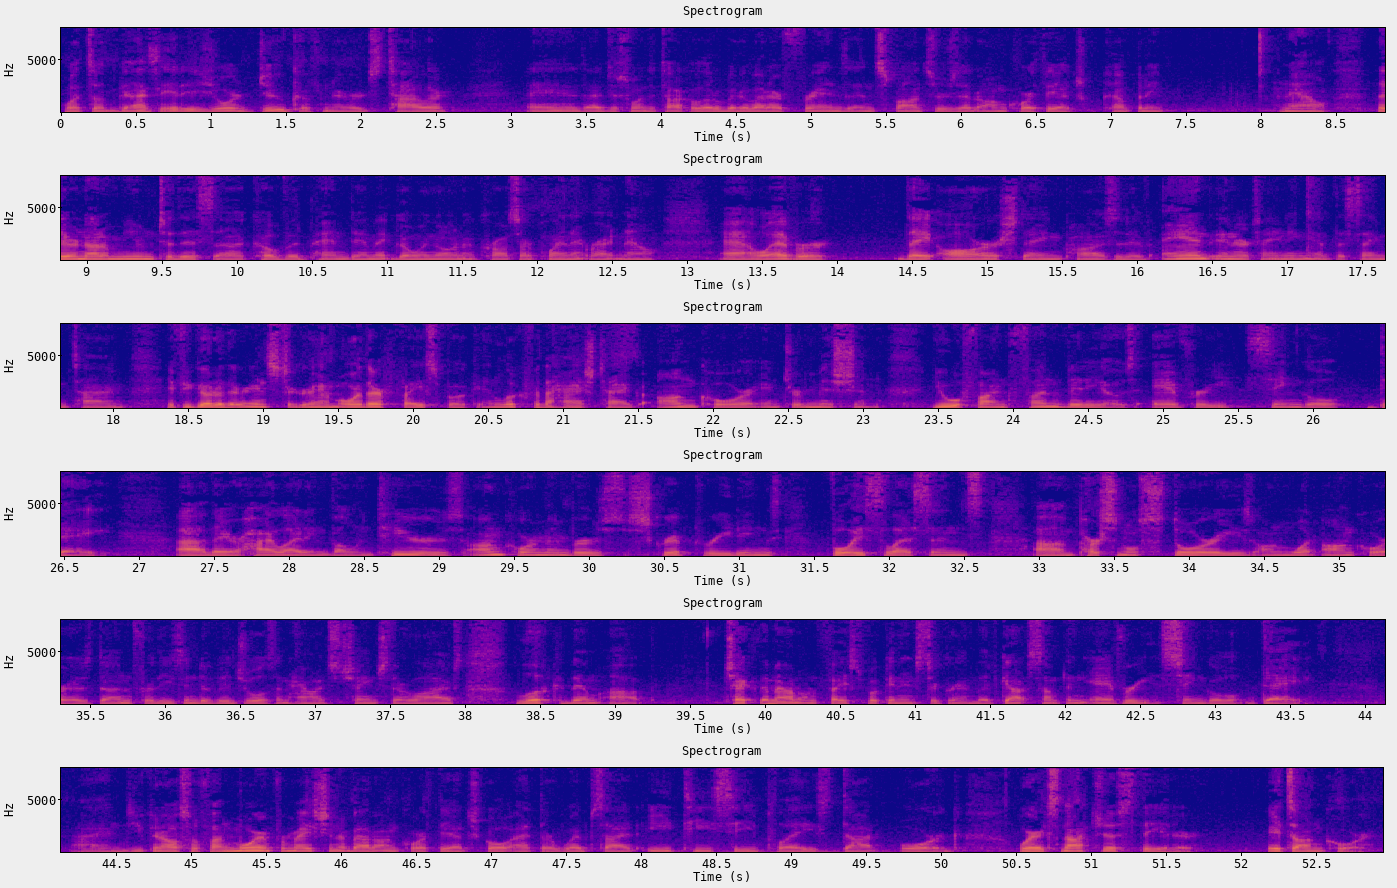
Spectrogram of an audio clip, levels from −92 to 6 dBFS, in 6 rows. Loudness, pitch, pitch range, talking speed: -37 LUFS, 105 Hz, 100-115 Hz, 165 wpm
